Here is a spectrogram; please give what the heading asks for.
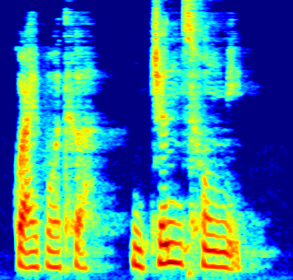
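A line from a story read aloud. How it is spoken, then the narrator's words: Soft gentle voice. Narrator (Chinese): 轻声说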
